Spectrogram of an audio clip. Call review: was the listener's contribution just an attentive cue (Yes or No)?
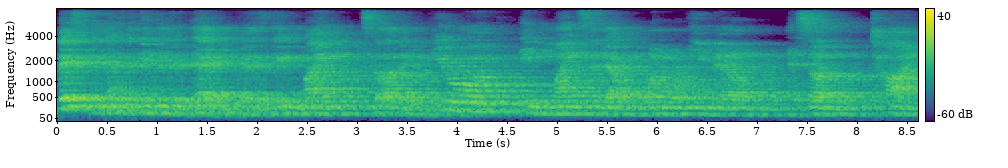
Yes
